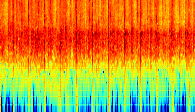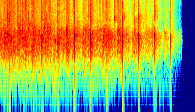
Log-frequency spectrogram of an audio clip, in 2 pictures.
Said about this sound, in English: So thank you so much for coming out today. It's been lovely to have you all here. And please, a round of applause to your panel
